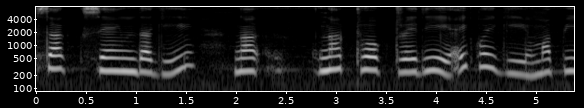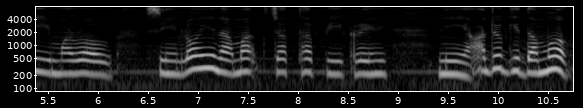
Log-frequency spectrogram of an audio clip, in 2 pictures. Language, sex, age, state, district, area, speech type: Manipuri, female, 30-45, Manipur, Senapati, urban, spontaneous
